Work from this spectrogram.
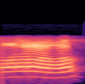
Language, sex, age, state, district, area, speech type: Odia, female, 60+, Odisha, Gajapati, rural, conversation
